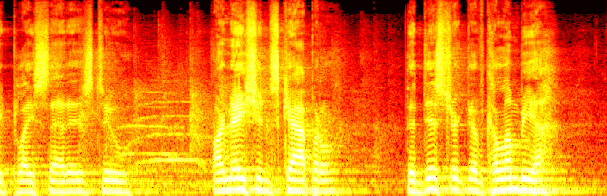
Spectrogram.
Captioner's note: applause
